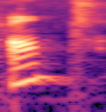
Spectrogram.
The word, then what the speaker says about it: homme: Elle peut être au début d'un mot, exemple homme, ou à la fin du mot, exemple renard. Alors dans ces 2 mots, on trouve la lettre H et la lettre D. On les voit à l'écrit, mais on ne les prononce pas à l'oral.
